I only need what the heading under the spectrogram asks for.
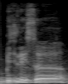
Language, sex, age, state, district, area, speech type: Maithili, male, 30-45, Bihar, Begusarai, urban, spontaneous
